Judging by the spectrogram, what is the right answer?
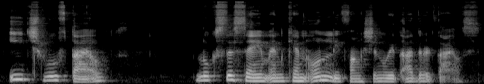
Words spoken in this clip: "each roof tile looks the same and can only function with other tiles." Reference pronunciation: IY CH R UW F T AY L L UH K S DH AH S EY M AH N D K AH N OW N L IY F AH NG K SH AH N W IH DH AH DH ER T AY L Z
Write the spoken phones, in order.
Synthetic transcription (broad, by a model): IY CH R UW F T AY L L UH K S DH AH S EY M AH N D K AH N OW N L IY F AH NG K SH AH N W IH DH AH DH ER T AY L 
